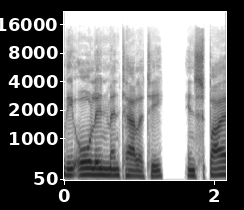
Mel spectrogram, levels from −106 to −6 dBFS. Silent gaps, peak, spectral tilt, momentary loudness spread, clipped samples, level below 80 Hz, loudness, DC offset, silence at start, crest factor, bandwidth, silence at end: none; -10 dBFS; -7 dB/octave; 11 LU; under 0.1%; -66 dBFS; -25 LUFS; under 0.1%; 0 s; 14 dB; 11.5 kHz; 0 s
